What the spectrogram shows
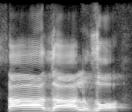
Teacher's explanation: اور ذیوں، ذال کا مخرج بتا دیتا ہوں، ذال کا مخرج زبان کا سرا اوپر کے دانتوں کے اندرونی کنارے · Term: حروف لثویہ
